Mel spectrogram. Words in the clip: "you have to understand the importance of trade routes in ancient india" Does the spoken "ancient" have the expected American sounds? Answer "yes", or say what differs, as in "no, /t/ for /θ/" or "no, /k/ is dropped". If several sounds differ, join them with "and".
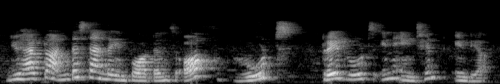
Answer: yes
